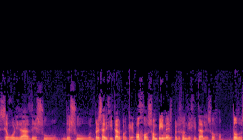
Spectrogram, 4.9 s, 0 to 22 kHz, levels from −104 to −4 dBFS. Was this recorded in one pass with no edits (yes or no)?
yes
